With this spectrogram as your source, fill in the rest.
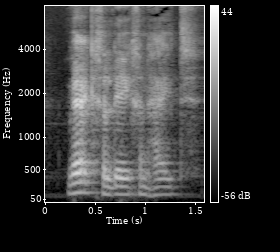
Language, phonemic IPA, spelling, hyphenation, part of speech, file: Dutch, /ˌʋɛrk.xəˈleː.ɣə(n).ɦɛi̯t/, werkgelegenheid, werk‧ge‧le‧gen‧heid, noun, Nl-werkgelegenheid.ogg
- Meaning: employment (total number of jobs)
